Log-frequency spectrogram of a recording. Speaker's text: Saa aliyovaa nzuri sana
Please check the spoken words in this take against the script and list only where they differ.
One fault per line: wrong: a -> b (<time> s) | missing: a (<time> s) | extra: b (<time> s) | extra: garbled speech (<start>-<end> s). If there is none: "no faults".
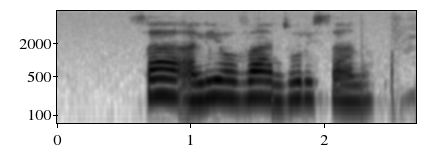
no faults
